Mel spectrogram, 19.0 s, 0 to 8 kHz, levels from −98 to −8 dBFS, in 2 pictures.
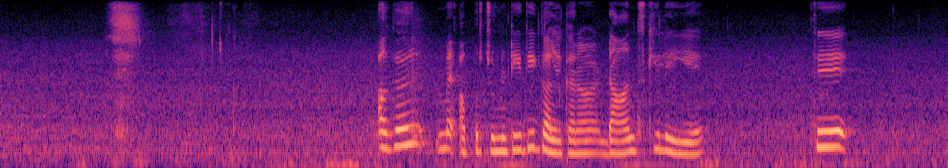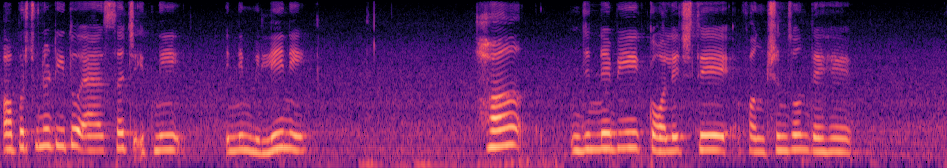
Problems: constant background noise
